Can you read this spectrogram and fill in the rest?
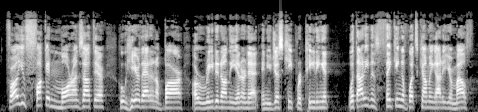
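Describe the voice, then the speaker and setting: A man in his forties hosts a comedy podcast, mocking a listener's email. His voice sits high for a man, and the talk stays sarcastic, exasperated and heavy on profanity. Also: creaky, fairly bright tone. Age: 40s. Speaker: podcast host.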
